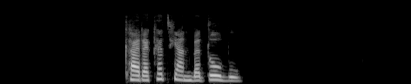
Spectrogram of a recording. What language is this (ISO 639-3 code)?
ckb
